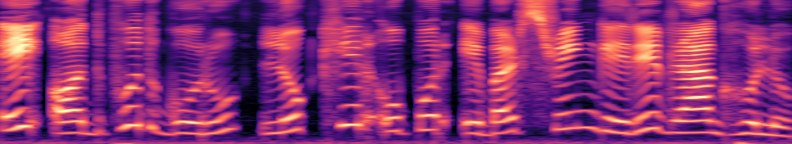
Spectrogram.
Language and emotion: Bengali, neutral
